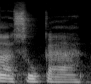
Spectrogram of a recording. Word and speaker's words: ซูกา: เหมือน กัน นะ ครับ สุขะ นี้ ก็ คือ ออก เสียง เป็น เหมือน คน ไทย นะ ครับ ออก เสียง ง่าย ๆ แต่ พระ พม่า เนี่ย เขา จะ เรียก ชื่อ ว่า ซูกา อัน นี้ เรา อยู่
